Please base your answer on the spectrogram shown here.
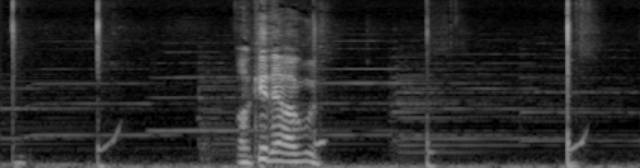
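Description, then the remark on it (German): Four crisp water-drop plinks, each a sharp tap with a quick rising pitch, spaced irregularly over a few seconds. A short spoken remark falls between the second and third drops. “ich hoffe, man hört das. Junge. Ähm, der Tropfen weißt.”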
